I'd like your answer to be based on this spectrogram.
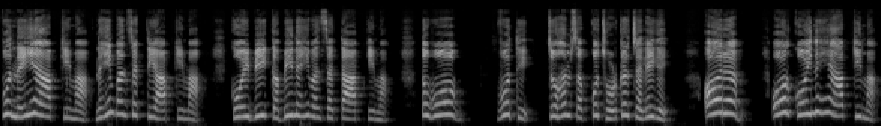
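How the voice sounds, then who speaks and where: A woman's voice: very high-pitched, animated, moderate pace, a bit bright, pitched above the performer's own voice. A woman voicing a proud, short-tempered widowed father who argues insistently and scolds. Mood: pleading.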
